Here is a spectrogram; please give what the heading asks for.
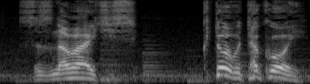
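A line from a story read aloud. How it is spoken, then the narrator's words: Muffled question. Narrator (Russian): глухо спросил Иван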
